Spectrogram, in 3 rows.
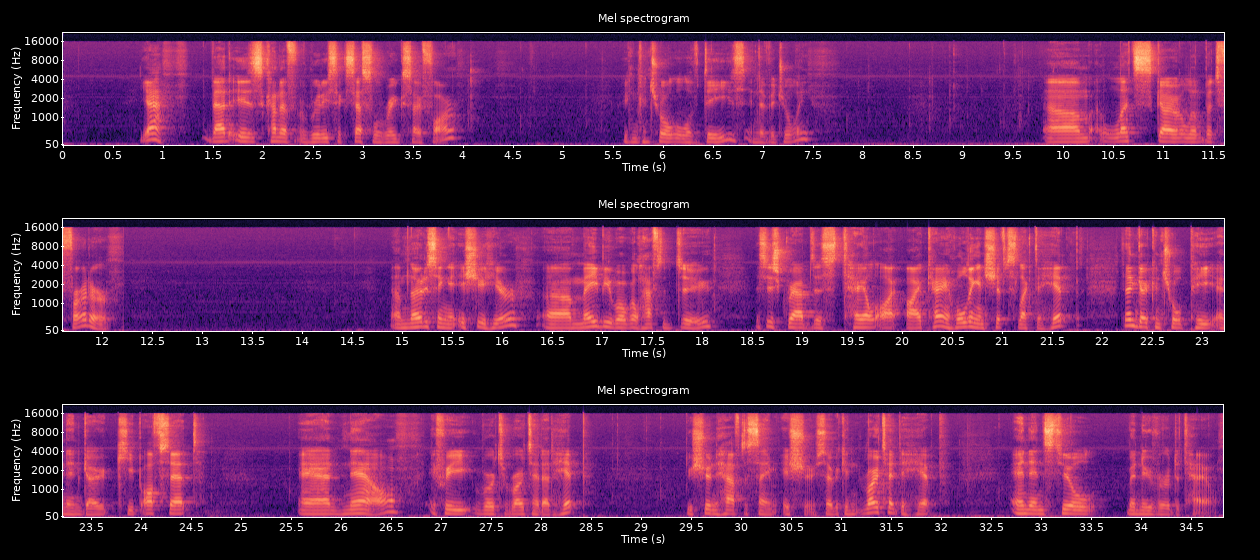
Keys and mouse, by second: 1.9 click, 2.0-4.4 middle drag, 2.1 g, 4.4 click, 4.5-5.5 middle drag, 4.6 g, 5.5 click, 5.6-7.7 middle drag, 6.1 g, 7.7 click, 7.8-17.5 middle drag, 7.9 g, 8.9 g, 16.4 r, 17.5-18.7 drag, 18.7-21.0 shift+middle drag, 21.0 shift+click, 21.1-24.4 shift+middle drag, 22.2 ctrl+p, 24.4-26.5 drag, 26.5-29.1 middle drag, 27.3 r, 29.1 click, 29.2-30.4 middle drag, 29.3 g, 30.4 click, 30.8-32.4 middle drag, 30.8 r, 32.4 click, 32.5-34.8 middle drag, 32.8 g, 34.1 r.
